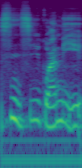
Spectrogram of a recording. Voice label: "xin4xi2guan3li3", Chinese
